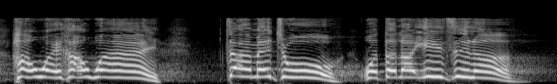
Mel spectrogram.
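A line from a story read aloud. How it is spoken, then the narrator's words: Shouting. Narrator (Chinese): 就喊了说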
